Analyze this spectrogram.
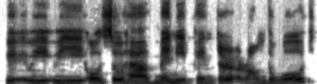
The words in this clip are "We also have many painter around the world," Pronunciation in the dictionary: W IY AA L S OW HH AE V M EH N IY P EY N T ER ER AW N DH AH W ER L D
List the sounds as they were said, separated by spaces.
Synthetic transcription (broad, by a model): W IY AA L S OW HH AE V M EH N IY P EY N T ER ER AW N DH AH W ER L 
